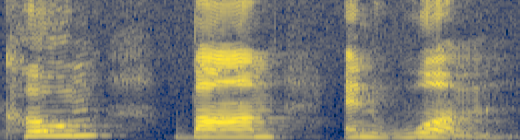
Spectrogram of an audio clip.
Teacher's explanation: when you have this consonant cluster, the B is often dropped or almost always dropped, like in the word comb, bomb, and womb.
